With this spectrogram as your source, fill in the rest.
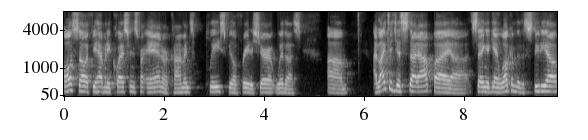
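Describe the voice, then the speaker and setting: Fairly even intonation from a man at a moderate pace, over a quiet background. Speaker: show host. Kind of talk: interview host introduction. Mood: warm, gentle. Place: home room. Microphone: video call.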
